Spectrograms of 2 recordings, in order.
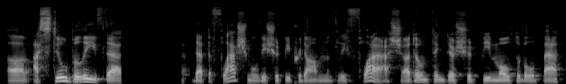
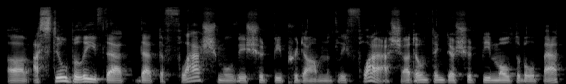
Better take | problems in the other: second | audio freezing; at 1 s for 0.5 s

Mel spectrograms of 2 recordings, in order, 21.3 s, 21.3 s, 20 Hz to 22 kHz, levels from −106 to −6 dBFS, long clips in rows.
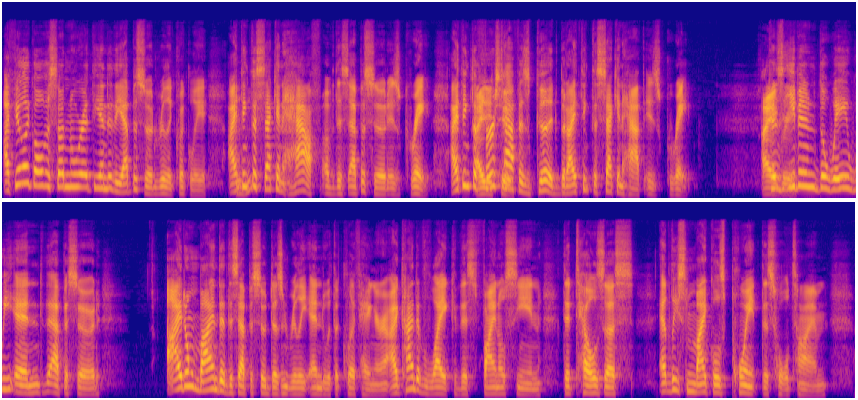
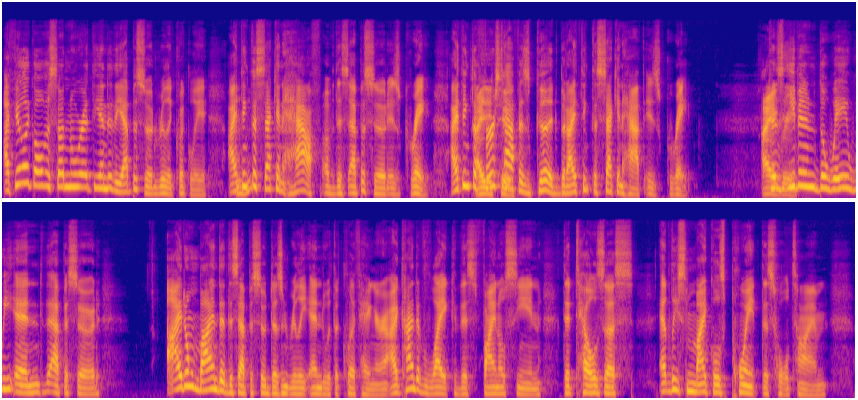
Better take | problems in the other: second | thin; very slightly; fading below 400 Hz

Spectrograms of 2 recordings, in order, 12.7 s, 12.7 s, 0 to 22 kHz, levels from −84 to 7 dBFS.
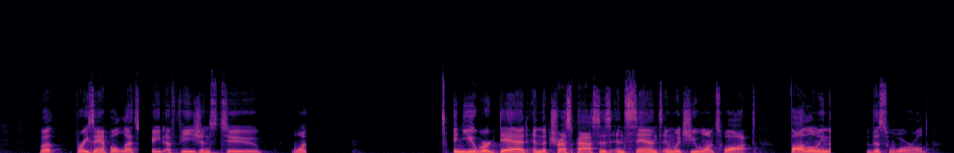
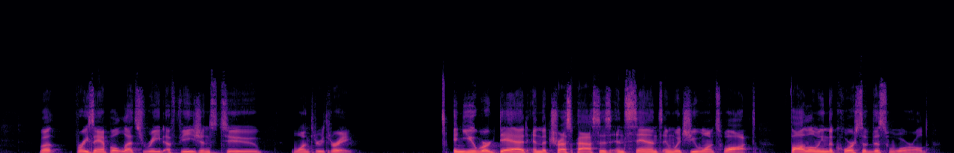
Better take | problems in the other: second | audio cutting out; at 2 s, at 4 s for 0.5 s and at 11 s

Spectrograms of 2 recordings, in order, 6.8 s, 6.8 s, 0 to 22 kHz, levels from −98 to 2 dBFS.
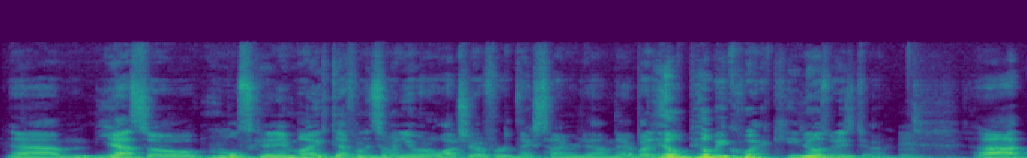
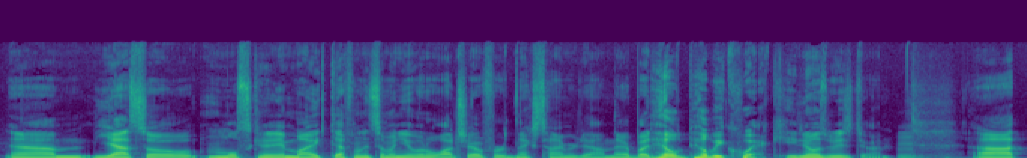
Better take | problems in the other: second | off-mic speech; far // room echo; very slight; dies away in 0.3 s

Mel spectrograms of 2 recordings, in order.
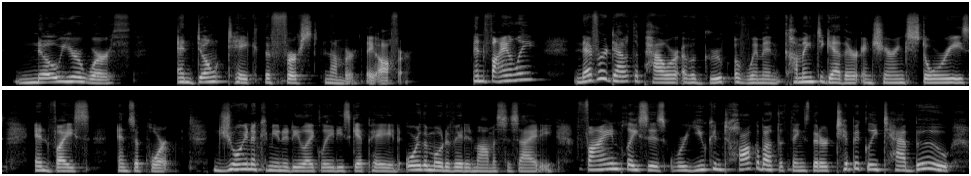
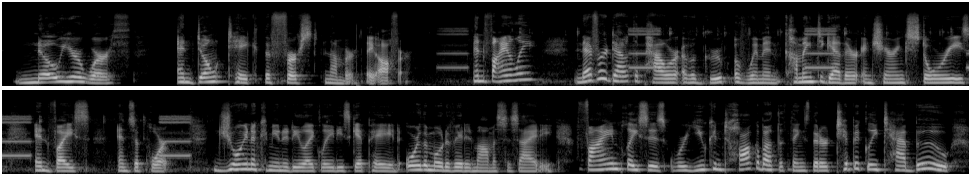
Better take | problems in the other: first | alarm; noticeable; from 3.5 to 12 s; peak 8 dB below the speech

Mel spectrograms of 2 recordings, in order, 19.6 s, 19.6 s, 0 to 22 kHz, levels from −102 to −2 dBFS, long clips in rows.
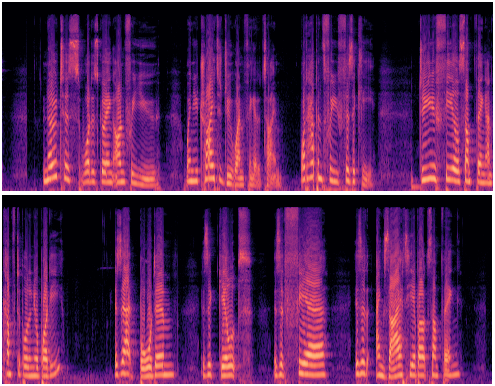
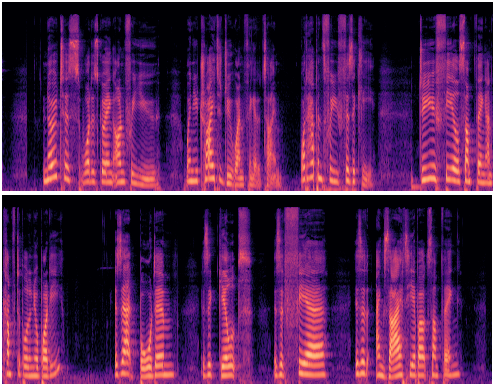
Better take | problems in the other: second | distortion; slight; 3% of the sound clipped

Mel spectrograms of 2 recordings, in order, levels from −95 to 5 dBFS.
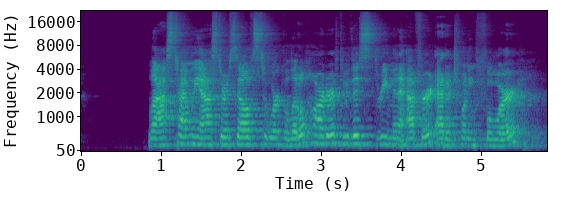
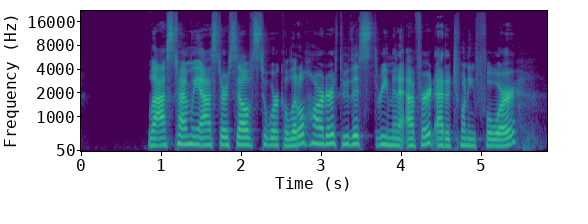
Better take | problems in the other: second | room echo; slight; dies away in 0.7 s // off-mic speech; somewhat distant

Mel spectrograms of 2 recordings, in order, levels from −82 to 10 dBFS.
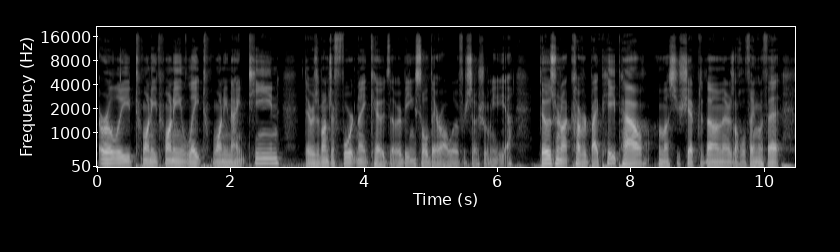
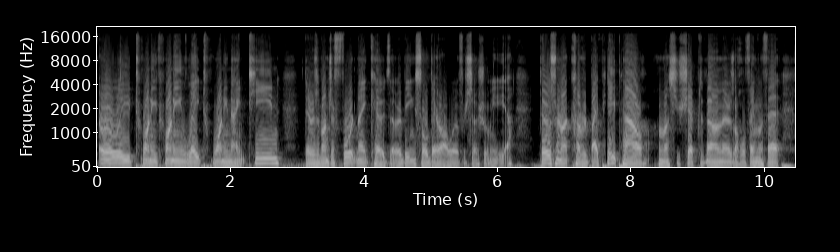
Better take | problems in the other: first | distortion; heavy; 17% of the sound clipped

